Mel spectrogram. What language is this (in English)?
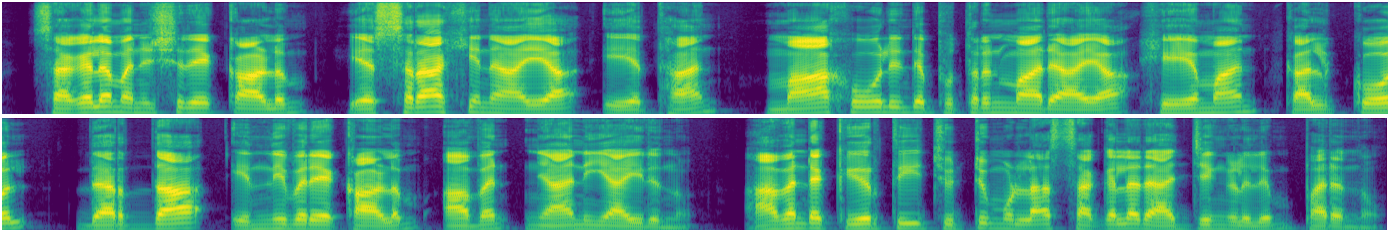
Malayalam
